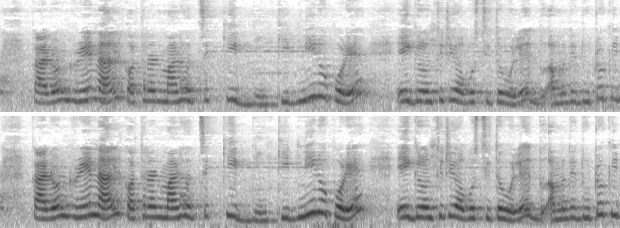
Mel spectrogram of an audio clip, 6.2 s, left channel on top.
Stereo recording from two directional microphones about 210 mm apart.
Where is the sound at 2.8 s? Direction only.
55° right (ahead or behind).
